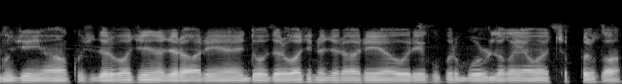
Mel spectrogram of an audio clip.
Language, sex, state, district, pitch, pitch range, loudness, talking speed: Hindi, male, Rajasthan, Bikaner, 100 Hz, 95-100 Hz, -17 LUFS, 220 wpm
